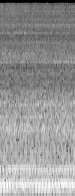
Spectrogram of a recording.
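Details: Home air compressor switched on to supply heated, humidified mist through tubing to a tracheostomy mask. Steady droning motor hum of the compressor running.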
